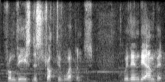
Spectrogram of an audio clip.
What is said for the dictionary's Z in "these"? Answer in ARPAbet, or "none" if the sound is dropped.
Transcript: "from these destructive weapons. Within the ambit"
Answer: Z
